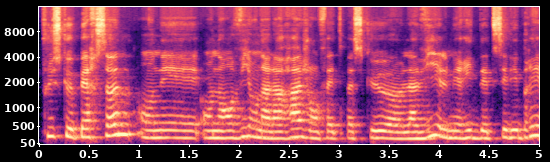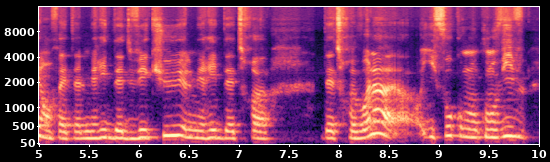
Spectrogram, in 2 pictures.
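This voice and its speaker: A woman's voice: medium pitch, normal speed, darkish tone. A woman, a guest speaking earnestly and reflectively in a casual interview. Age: 30s. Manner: earnest, reflective, many fillers. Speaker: guest entrepreneur.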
